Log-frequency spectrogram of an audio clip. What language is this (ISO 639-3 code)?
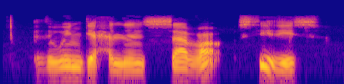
kab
